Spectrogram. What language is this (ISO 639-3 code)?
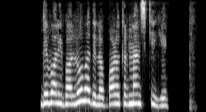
pus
